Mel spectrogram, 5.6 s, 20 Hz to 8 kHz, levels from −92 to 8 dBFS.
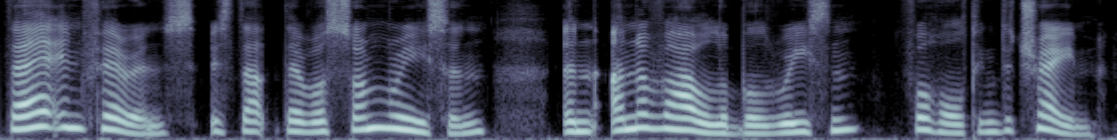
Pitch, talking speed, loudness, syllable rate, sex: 220 Hz, 170 wpm, -17 LUFS, 5.5 syllables/s, female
